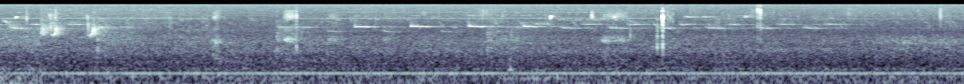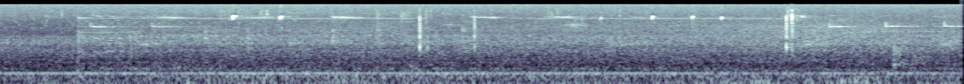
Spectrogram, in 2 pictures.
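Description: Small birds singing and calling: repeated high thin notes and short falling chirps, over a steady low hum and rumble, with a few sharp clicks.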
